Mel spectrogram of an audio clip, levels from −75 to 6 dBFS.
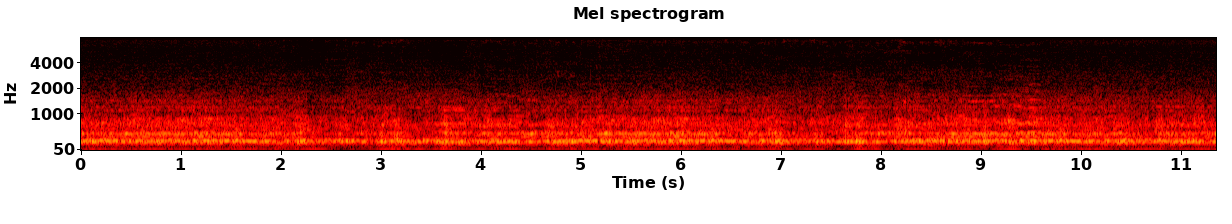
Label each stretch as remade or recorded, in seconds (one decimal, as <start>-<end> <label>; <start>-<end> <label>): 0.0-2.0 recorded; 2.0-5.5 remade; 5.5-6.4 recorded; 6.4-9.6 remade; 9.6-11.4 recorded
